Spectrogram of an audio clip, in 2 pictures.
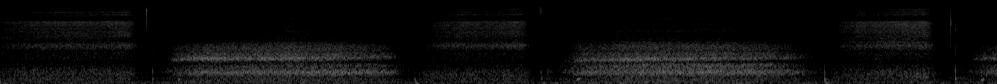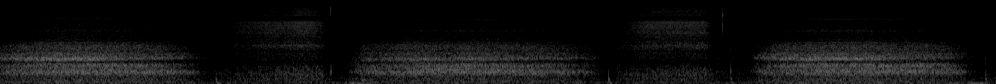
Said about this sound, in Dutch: Maak je ademhaling luider en luider voor jezelf met een diepe gemiddelde snelheid.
